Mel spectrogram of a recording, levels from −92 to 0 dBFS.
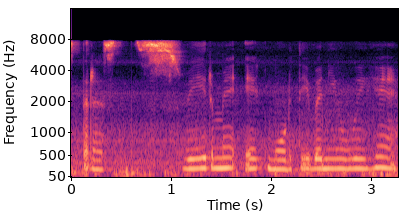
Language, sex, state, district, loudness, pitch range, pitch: Hindi, female, Maharashtra, Solapur, -15 LUFS, 210-220 Hz, 215 Hz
